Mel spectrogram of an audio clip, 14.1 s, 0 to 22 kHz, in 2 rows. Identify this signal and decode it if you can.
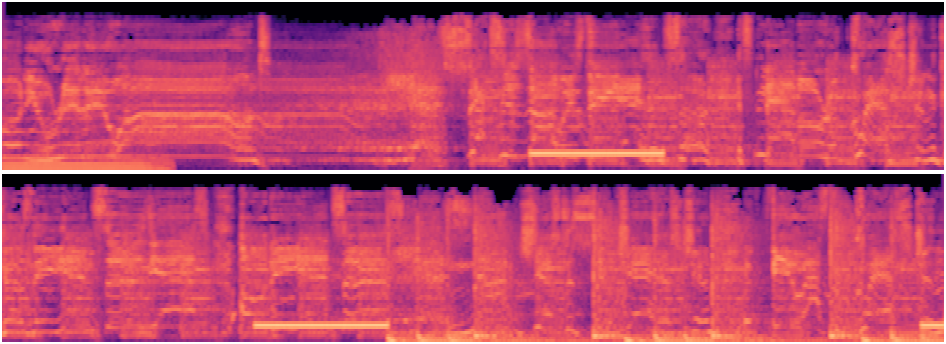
Ringback tone (Europe, 425 Hz), with speech.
